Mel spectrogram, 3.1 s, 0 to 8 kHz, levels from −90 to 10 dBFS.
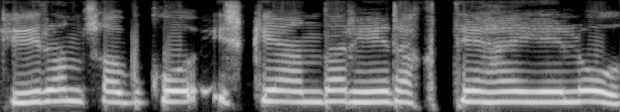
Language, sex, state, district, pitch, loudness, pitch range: Hindi, male, Bihar, Araria, 280 Hz, -10 LUFS, 275-290 Hz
